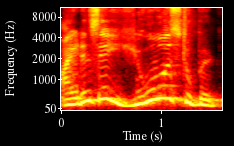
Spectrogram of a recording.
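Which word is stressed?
you. The word 'you' carries the main stress. Someone else was meant, not the listener. "I was talking about somebody else, not you"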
